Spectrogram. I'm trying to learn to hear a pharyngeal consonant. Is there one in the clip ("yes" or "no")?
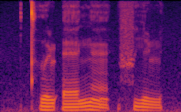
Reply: no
